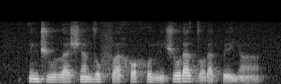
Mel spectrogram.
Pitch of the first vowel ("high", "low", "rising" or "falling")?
high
